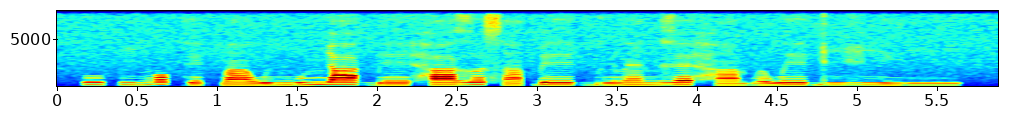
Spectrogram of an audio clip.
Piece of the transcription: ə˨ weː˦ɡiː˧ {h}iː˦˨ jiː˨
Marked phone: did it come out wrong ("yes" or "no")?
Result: yes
